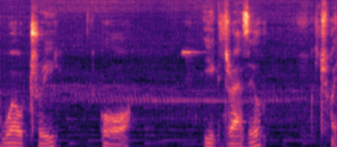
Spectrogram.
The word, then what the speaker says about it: Yggdrasil: to be said and most would say yig as in pig the p missing and then sil so it's silk with the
